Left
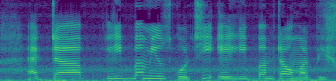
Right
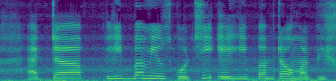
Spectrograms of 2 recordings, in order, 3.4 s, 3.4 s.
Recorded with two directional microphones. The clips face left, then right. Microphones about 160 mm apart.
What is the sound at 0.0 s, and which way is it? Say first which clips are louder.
A woman's voice: right 3 dB; 50° right (ahead or behind).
